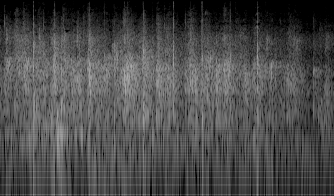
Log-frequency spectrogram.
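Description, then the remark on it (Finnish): A burst of applause from a group, dense overlapping claps forming a steady bright patter that holds for a few seconds before thinning out toward the end, with no voices over it. “Annetaan aplodit.”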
